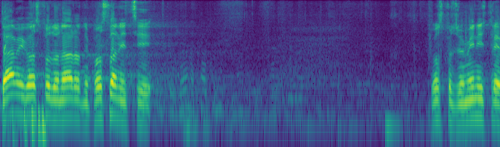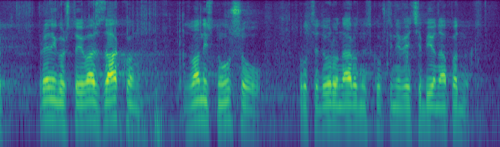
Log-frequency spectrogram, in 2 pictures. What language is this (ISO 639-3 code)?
srp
